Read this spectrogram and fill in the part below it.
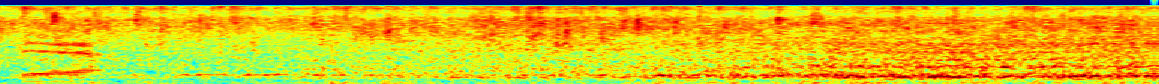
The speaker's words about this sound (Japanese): あまたちょっと電車がちょっと家の前がすぐ線路なんです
